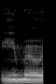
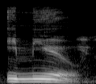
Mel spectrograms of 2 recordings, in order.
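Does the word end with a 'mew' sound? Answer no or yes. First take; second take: no; yes. First: The word ends without a 'mew' sound. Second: The word ends with a 'mew' sound. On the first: The speaker calls it wrong. "Am I pronouncing that wrong?" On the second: The speaker calls it right. "A little bit of mew in there"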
